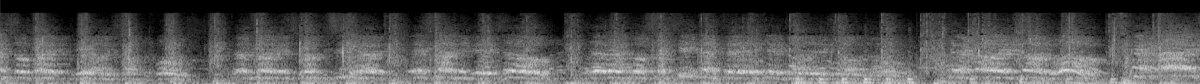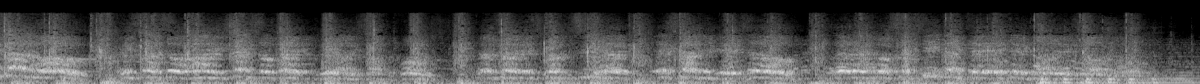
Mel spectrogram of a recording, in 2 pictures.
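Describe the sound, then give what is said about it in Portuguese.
A big football crowd sings the terrace chant King Billy's on the Wall together, a dense mass of voices carrying a steady tune loudly and continuously, with the sound of a packed stand around it. “Então a gente vai ouvir aí a música King Billy's é, On the Wall.”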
